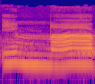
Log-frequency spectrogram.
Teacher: bacaan gunah sebab nun bertasydid, cara bacanya dengung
